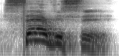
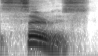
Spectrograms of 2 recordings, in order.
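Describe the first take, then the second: First: The word is said with three syllables. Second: The word is said with two syllables. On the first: The speaker calls it wrong. "A tendência é service" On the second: The speaker calls it right. "acento na primeira"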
